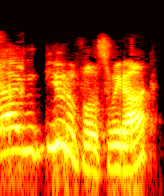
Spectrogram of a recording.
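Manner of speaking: put-on very high, old-timey, olden-time voice. Greeting a good friend, the speaker answers in an olden time voice. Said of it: "That's my olden time voice".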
